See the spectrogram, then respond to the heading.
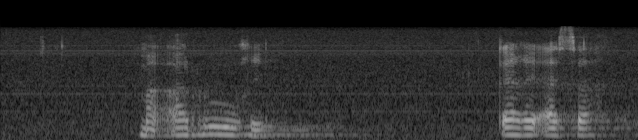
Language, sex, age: Northern Sotho, female, 25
